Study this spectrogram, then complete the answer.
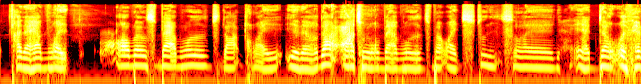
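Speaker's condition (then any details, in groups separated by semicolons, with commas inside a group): Non-progressive muscular dystrophy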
